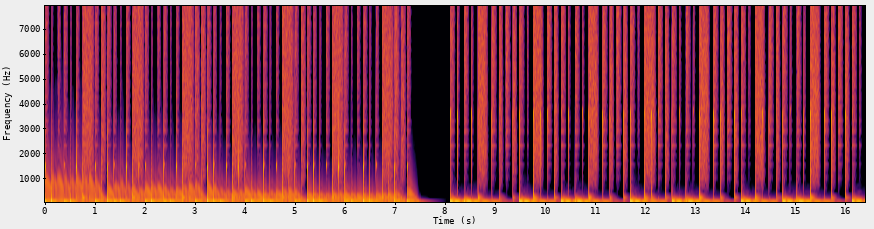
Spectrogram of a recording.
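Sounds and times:
Akai Rhythm Wolf drum machine beats: 0:00.0 - 0:07.4, 0:08.1 - 0:16.4
Akai Rhythm Wolf bass: 0:00.0 - 0:07.5.

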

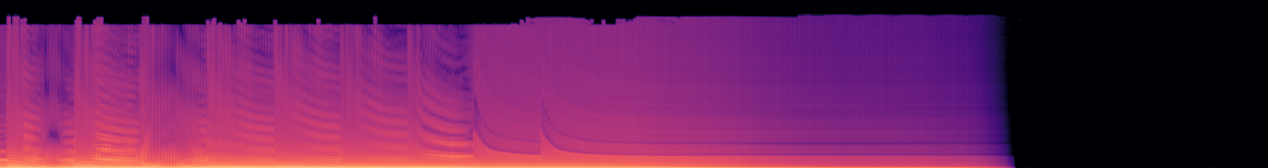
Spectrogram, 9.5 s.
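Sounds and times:
AnamonoXmini sub oscillator through filter with various settings: 0:00.0 - 0:07.5.

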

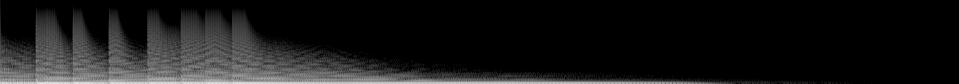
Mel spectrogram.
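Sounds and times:
SH-4d Model SH 101 synth bass: 0:00.0 - 0:07.3.

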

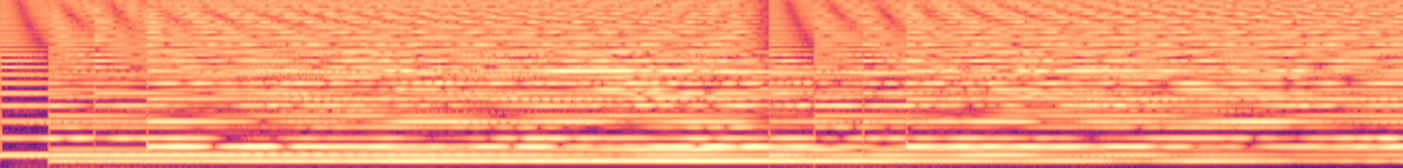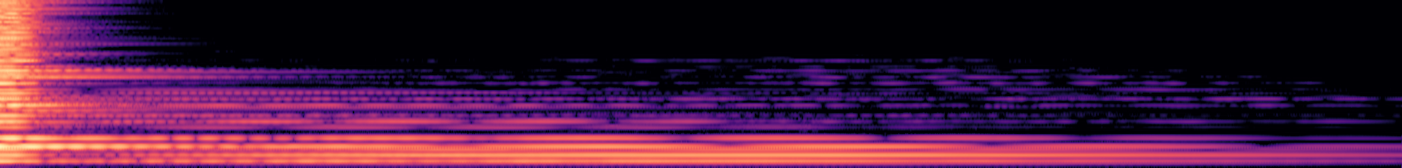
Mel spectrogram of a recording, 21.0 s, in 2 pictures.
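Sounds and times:
gong synth pad with drive: 0:00.0 - 0:11.8.

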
